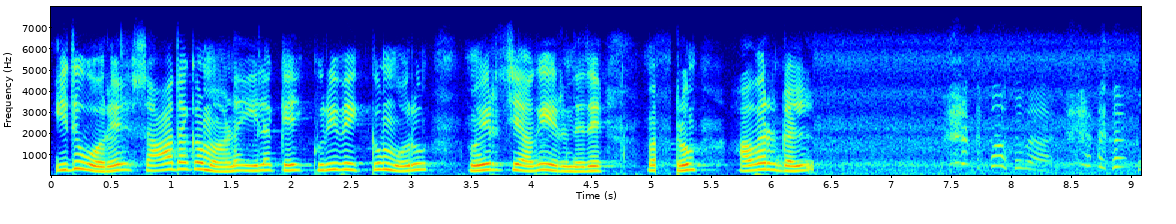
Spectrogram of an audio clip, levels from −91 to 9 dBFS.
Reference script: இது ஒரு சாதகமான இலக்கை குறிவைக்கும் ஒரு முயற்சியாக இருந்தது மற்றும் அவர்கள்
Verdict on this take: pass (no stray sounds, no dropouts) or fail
fail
